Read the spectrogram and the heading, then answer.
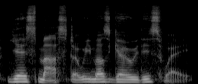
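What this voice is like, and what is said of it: Mock British accent. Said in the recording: “he has a British accent ... why do you have a British accent?”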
